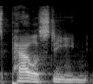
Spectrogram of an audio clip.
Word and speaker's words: Palestine: In it's spelled East Palestine, but it's Palestine is how they say it in Ohio.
